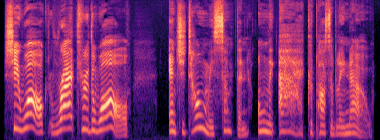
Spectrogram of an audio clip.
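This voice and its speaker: A woman's voice: on the high side, unhurried, no room sound, studio quality, heavily acted. An actress playing a proud, anxious middle-aged mother who is defensive and theatrical, in a video game. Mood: bitter, shaken. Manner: defensive, theatrical, emotionally expressive. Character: proud, anxious Southern mother guarding family secrets.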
